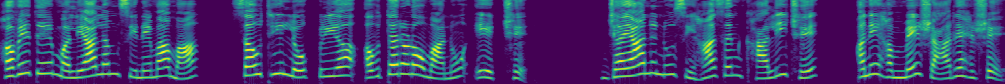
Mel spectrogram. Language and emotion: Gujarati, neutral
